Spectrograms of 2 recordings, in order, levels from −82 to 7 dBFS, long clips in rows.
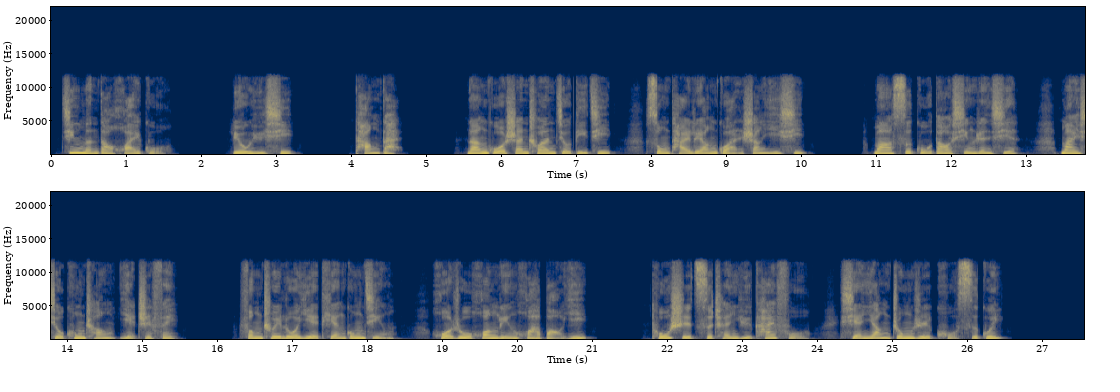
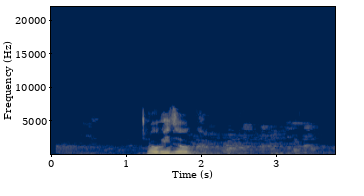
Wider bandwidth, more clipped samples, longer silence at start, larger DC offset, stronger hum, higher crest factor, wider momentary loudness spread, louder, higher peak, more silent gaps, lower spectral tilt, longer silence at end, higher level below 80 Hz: first, 12 kHz vs 7.2 kHz; neither; second, 0.15 s vs 1.3 s; neither; neither; second, 14 dB vs 20 dB; second, 10 LU vs 26 LU; first, -15 LUFS vs -29 LUFS; first, -2 dBFS vs -14 dBFS; first, 1.78-2.28 s, 3.43-3.93 s, 4.84-5.34 s, 10.27-10.78 s, 15.67-16.17 s, 21.15-21.64 s vs none; second, -5 dB/octave vs -7 dB/octave; first, 1.1 s vs 0.4 s; first, -48 dBFS vs -70 dBFS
